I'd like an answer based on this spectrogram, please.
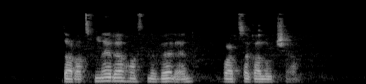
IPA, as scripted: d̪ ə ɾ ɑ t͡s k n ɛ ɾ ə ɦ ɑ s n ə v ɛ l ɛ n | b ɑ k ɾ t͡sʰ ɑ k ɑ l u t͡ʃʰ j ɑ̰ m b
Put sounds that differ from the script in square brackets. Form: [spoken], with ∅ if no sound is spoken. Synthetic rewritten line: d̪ [ɑ] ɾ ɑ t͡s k n ɛ ɾ ə ɦ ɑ s n ə v ɛ l ɛ n | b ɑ [∅] ɾ t͡sʰ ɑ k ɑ l u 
